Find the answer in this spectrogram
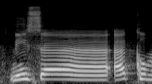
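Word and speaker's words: نساءكم: seperti ini cara bacanya Oh iya Kaf itu enggak boleh berlebihan Oh iya gitu ya Ajib ya Masyaallah ya Allahu akbar jadi jangan sampai Berlebihan nisaakum enggak cukup kum kum kum nisaakum namanya percikan enggak becek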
